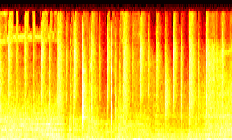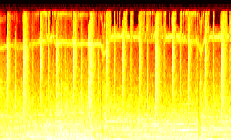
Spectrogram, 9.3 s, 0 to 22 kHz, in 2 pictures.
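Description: A Ferrari 296 GT3 race car in a racing video game drives a track, its engine droning and rising through gears with brief tire squeals, loud and continuous.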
